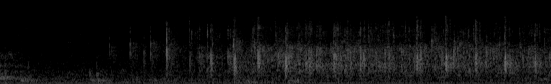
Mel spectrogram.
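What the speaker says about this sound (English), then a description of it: "A big round of applause as we embark on this journey" A conference audience applauds at an event on Sindh's flood reconstruction, many hands clapping in a steady, dense patter that swells slightly and continues throughout, heard from some distance at low volume.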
